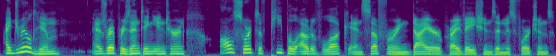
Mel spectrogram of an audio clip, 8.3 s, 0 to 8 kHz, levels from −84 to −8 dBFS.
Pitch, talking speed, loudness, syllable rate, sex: 125 Hz, 145 wpm, -20 LUFS, 4.4 syllables/s, male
